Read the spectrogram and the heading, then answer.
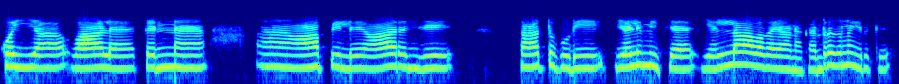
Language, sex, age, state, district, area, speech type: Tamil, female, 45-60, Tamil Nadu, Thoothukudi, urban, conversation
